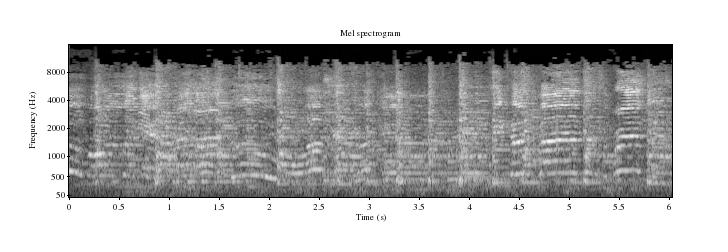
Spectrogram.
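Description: Country music led by a plucked banjo, playing steadily.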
